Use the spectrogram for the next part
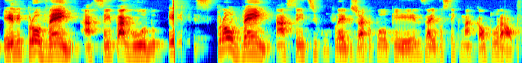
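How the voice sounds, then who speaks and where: A man's voice: a little high, a bit bright. A man with a Brazilian Portuguese accent teaching an exam-prep grammar lesson, explaining step by step and often checking that students are following.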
